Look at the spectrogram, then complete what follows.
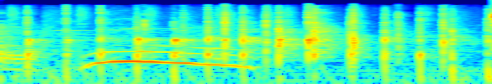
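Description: Brief applause from a small group welcoming a guest on the show Nerdo de Costa a Costa: sharp, irregular claps lasting a couple of seconds, with a drawn-out vocal whoop over the first half.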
